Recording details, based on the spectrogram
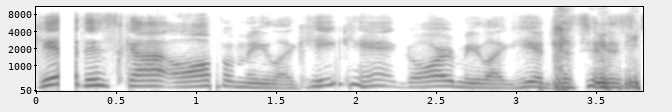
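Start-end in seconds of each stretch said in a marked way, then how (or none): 0.0-2.8 high, drawn-out hollering yell. Retelling a player yelling at the other team's bench: imitating someone yelling. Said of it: "yelling at the, uh, Clippers bench".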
